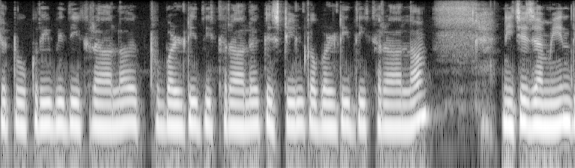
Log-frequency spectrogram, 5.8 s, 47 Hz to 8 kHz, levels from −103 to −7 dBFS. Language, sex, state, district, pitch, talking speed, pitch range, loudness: Bhojpuri, female, Uttar Pradesh, Gorakhpur, 175 Hz, 250 wpm, 170-180 Hz, -15 LUFS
